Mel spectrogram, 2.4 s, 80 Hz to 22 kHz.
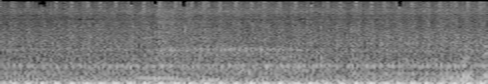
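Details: Yamaha Aerox 155 scooter after fixing sudden stalling, error code 12 (crankshaft position sensor), test-run with radiator not yet refitted: even low putter about eight beats a second, no misses or stumbles; idles smoothly and healthy.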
